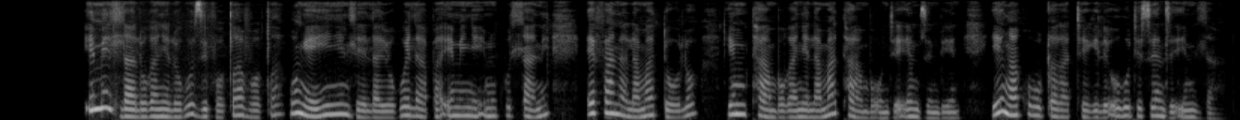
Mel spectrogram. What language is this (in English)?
North Ndebele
